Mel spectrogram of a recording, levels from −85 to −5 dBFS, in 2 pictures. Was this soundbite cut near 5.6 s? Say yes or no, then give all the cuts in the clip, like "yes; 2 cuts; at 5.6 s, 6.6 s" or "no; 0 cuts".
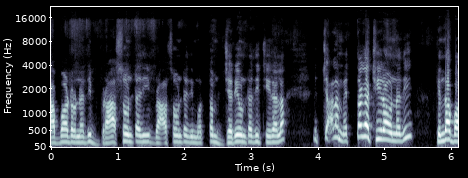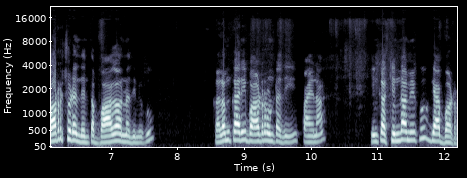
no; 0 cuts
